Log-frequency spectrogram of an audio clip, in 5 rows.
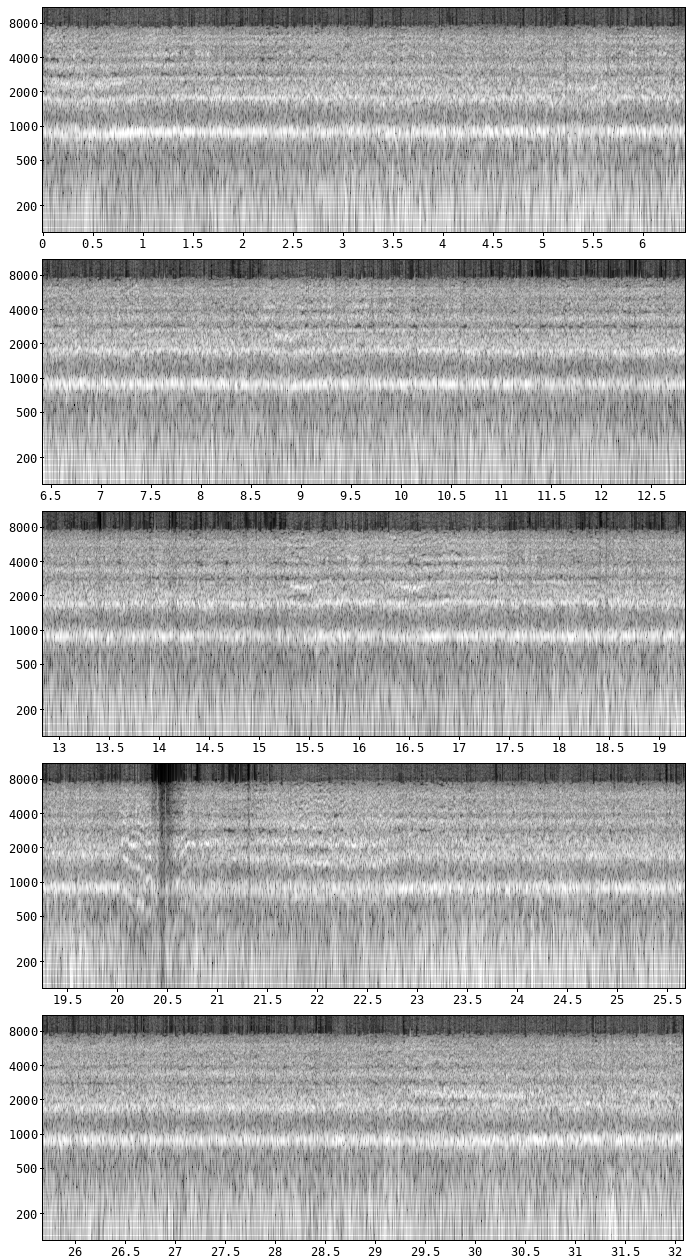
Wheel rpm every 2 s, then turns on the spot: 230, 230, 230, 230, 230, 230, 230, 230, 230, 230, 160, 220, 230, 230, 230, 220.
none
